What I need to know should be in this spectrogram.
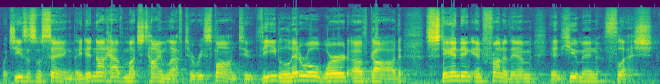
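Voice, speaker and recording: A man in his forties preaching a sermon in an earnest, measured way, pausing between phrases. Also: mid-range voice. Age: 40s. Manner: earnest, measured delivery with pauses.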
